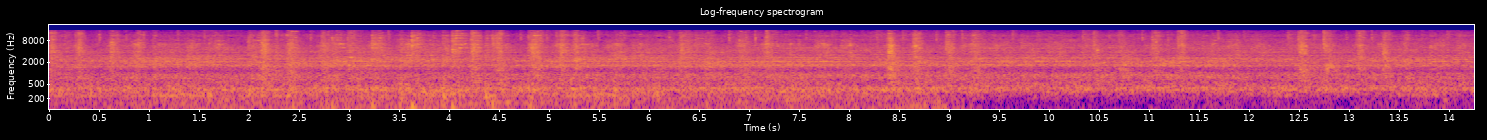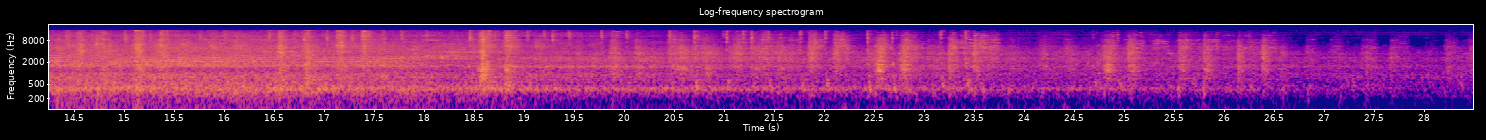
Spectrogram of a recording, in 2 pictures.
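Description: Freight train's covered hopper wagons rolling past, their wheels clacking over the rail joints with a heavy rumble. After about nine seconds the rumble drops away and the sound fades steadily as the last wagons pass and the train draws off.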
